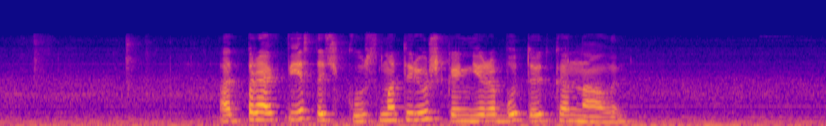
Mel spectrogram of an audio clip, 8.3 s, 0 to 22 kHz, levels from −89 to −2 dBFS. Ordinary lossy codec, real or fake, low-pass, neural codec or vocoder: none; real; 7.2 kHz; none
